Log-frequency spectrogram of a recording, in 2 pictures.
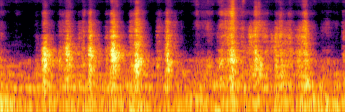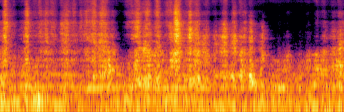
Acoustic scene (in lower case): restroom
